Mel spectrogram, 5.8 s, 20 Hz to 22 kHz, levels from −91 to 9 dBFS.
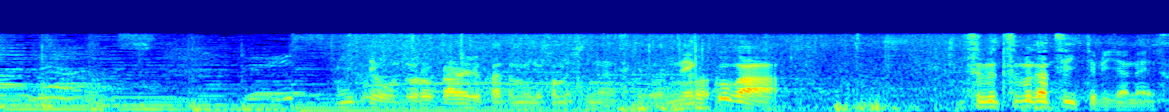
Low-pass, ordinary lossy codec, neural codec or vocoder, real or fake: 7.2 kHz; none; none; real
